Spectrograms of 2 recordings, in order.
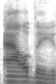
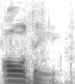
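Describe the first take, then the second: First: It sounds like the car name, without an L. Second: It is said with a clear L sound. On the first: The speaker calls it wrong. "not Aldi, like the car" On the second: The speaker calls it right. "I should say it right"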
